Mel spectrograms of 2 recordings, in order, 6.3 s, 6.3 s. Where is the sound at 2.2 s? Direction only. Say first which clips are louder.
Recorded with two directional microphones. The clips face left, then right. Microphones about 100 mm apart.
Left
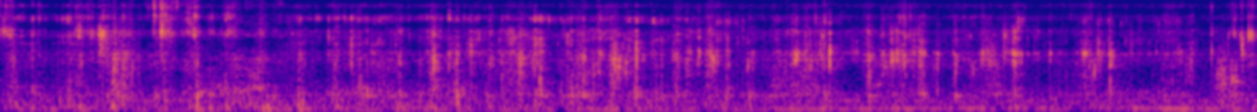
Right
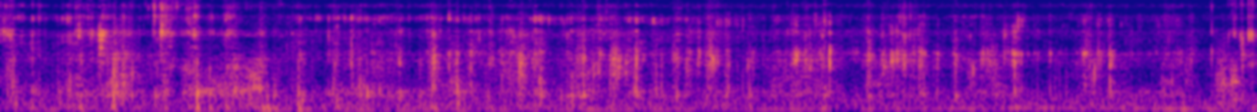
Right 2 dB; 10° right (ahead or behind).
